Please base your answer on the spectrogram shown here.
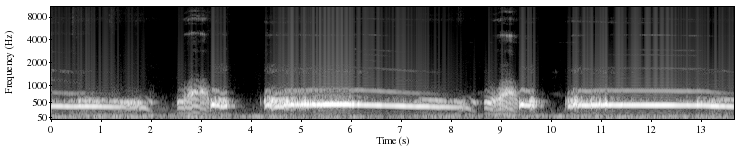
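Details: Puter pelung dove giving long coos meant to stimulate other birds. Three long, level, humming notes of about four seconds each are separated by brief wavering, throaty phrases.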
